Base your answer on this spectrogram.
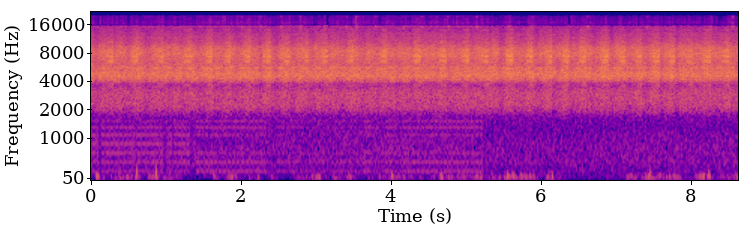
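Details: A bright, pulsing cricket chorus over a bay on Korčula, Croatia. For the first five seconds a low, steady, droning tone runs beneath it, alongside soft knocks and thumps.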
